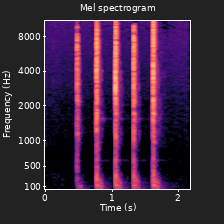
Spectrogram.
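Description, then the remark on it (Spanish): A judge's gavel knocks five times in a quick, even series, each strike a sharp wooden rap with a short decay, with nothing else sounding around them. “De los jueces con sus pelucas blancas y con sus rulos y con sus atuendos negros y con sus martillos.”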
